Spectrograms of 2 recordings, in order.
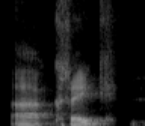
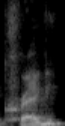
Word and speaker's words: Craig: And the reason that is because everybody in the Middle East has a really hard time pronouncing Craig because of the way that the alphabet is. So a lot of people would call me Kreik.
